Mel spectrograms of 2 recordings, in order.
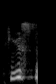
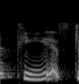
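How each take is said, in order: First: थीस्ट said as one syllable, long ee, higher; wrong pronunciation. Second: थियस्ट with two syllables, thi-yast, softer; right pronunciation. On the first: Teacher showing students the wrong way to say थीस्ट. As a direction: show the mistake: थीस्ट as theest. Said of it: "थीस्ट नहीं बोलना". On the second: Teacher correcting students, softly saying थियस्ट properly. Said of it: "थियस्ट बोलना". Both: Shown as a demonstration.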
